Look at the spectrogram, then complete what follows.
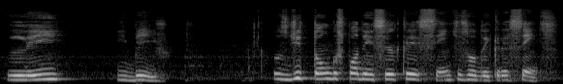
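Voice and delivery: ordinary delivery

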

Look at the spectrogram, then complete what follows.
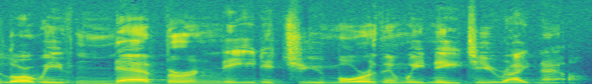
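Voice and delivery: soft, quiet prayer voice. Acted. Pastor praying over the congregation, quiet and intimate. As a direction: pray it low and hushed, close to the mic.

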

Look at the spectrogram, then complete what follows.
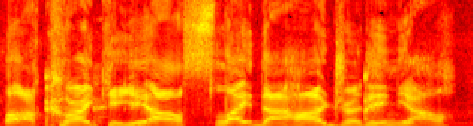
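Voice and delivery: high, hammed-up Aussie; broad mock Australian, stretched out; Australian accent. Game master joking as tavern keeper, hammed-up Australian accent. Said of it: "do an Australian accent instead".

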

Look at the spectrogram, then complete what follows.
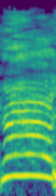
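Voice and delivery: high, loud panicked yell; hammed-up scream of fright; mock freak-out scream. Grandpa seeing a ghost on the coaster, mock panic scream. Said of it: "Grandpa starts to freak out".

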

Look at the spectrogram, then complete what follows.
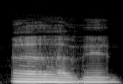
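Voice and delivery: usual speaking voice

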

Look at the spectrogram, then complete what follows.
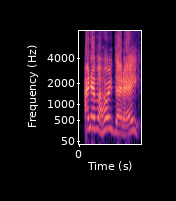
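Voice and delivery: put-on high, loud hammy Canadian accent; mock Canadian accent. Co-host mimicking amused Canadians, mock Canadian accent. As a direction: do a bad, high-pitched Canadian. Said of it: "Everybody in Canada is just laughing hysterically, going".

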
